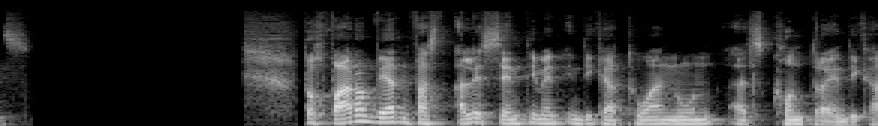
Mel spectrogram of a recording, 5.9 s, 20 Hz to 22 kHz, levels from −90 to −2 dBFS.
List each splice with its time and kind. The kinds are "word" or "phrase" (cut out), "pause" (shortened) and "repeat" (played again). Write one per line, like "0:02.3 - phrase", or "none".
none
